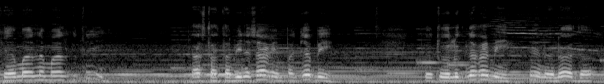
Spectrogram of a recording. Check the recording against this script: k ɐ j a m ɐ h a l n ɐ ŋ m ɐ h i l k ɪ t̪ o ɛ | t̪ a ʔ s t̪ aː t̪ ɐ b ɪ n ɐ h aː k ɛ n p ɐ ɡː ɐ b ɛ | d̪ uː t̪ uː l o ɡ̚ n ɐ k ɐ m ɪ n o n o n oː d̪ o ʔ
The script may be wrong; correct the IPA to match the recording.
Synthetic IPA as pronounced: k ɐ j a m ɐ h a l n ɐ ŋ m ɐ h a l k ɪ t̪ o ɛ | t̪ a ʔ s t̪ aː t̪ ɐ b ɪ n ɐ s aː k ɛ n p ɐ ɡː ɐ b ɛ | t̪ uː t̪ uː l o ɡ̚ n ɐ k ɐ m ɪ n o n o n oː d̪ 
